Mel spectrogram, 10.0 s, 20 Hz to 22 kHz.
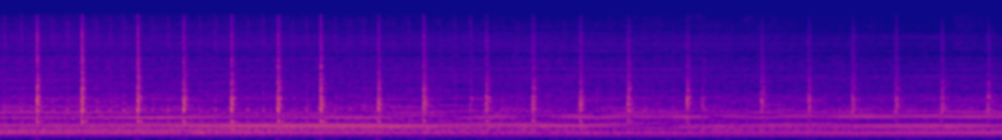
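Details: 2002 Intrepid idling with a steady engine hum and a sharp knock about twice a second: engine knocking at idle.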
